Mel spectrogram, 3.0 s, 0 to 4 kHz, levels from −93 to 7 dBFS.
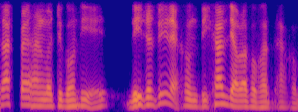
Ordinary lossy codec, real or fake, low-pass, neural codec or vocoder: Opus, 24 kbps; fake; 3.6 kHz; codec, 16 kHz in and 24 kHz out, 0.4 kbps, LongCat-Audio-Codec, four codebook decoder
